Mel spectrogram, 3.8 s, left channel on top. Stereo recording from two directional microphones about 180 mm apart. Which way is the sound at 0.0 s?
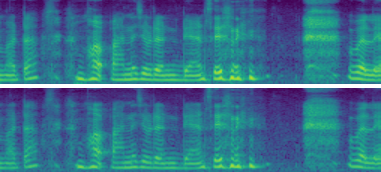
25° left (ahead or behind).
